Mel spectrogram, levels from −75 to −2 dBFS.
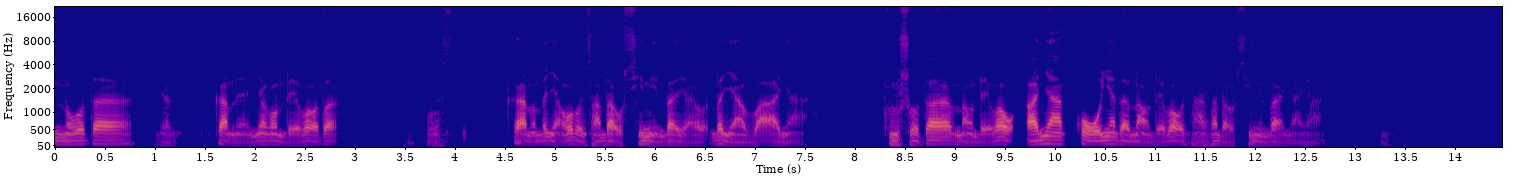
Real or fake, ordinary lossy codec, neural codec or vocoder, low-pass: real; none; none; none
